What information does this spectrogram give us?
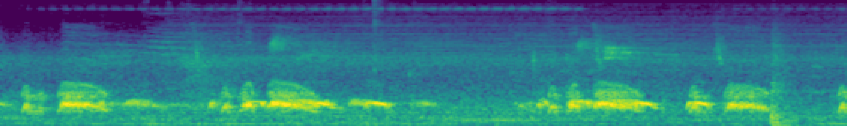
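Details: Malaysian spotted dove kept for decoy training, voicing its sấm thổ coo: two separated bursts of rolling, soft coos, each a cluster of three or four notes with a longer final one, and a quiet high chirp in between.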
